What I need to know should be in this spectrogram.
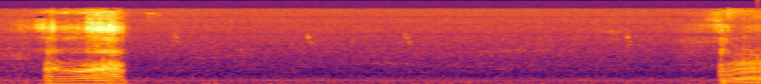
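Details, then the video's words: A sleeping pug snores twice: a loud, gravelly, rattling breath near the start, then about six seconds of near silence with faint breathing, and another rasping snore beginning at the end. "Мопс храпит"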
